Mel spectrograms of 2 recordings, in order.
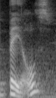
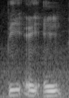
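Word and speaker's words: Baals: Under his direction, the altars of the bales, B A L S, were torn down. Al to me, that's ba, but bales is the common pronunciation. Both are actually correct depending on what language you're speaking.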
